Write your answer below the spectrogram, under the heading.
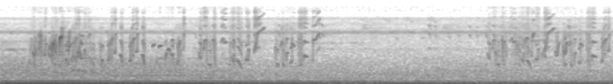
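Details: Caged red-whiskered bulbul used as a decoy to lure wild birds; a large, big-crested wild bird with a good song came in quickly. Busy bursts of short, bright chirped and whistled notes, several per second, over a steady low hum.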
